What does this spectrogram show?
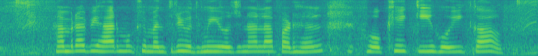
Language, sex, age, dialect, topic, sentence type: Bhojpuri, female, 18-24, Northern, banking, question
